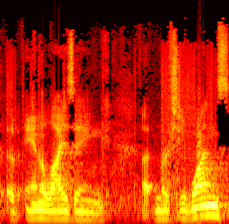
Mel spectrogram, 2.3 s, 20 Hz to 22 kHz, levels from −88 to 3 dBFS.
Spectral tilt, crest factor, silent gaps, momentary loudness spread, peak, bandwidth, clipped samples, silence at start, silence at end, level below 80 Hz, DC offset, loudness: -4.5 dB/octave; 14 dB; none; 13 LU; 0 dBFS; 17 kHz; 0.2%; 0 s; 0 s; -48 dBFS; under 0.1%; -15 LUFS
